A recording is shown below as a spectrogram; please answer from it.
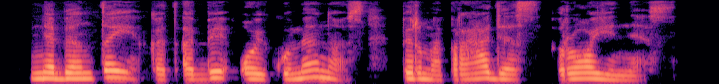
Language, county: Lithuanian, Klaipėda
